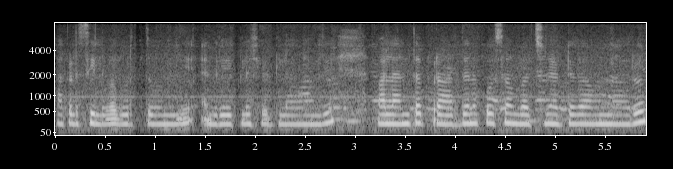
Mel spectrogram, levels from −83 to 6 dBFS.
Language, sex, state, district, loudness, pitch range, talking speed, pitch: Telugu, female, Telangana, Karimnagar, -17 LUFS, 200-215 Hz, 120 wpm, 210 Hz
